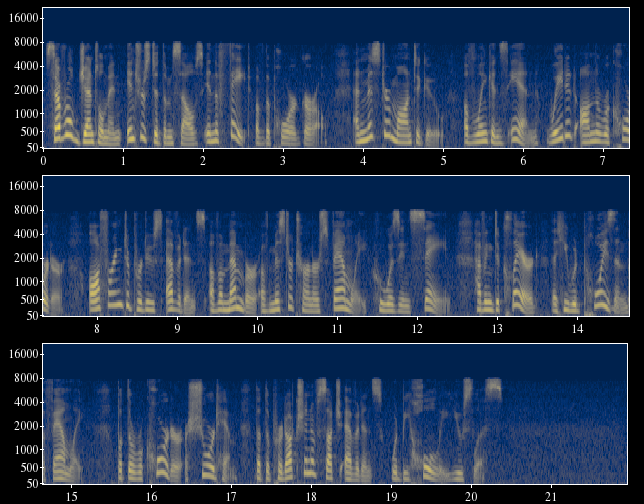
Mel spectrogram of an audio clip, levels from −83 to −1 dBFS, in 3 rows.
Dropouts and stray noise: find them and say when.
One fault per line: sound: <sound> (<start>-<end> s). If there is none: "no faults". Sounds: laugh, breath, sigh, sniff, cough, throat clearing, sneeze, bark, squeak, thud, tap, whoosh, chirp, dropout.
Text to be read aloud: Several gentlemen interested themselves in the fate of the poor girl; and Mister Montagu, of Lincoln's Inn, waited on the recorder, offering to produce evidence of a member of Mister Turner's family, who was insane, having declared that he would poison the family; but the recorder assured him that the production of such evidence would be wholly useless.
no faults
